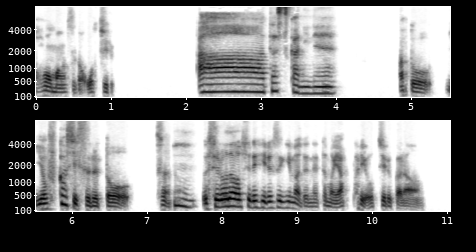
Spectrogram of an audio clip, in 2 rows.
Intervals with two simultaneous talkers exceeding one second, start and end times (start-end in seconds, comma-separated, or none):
none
